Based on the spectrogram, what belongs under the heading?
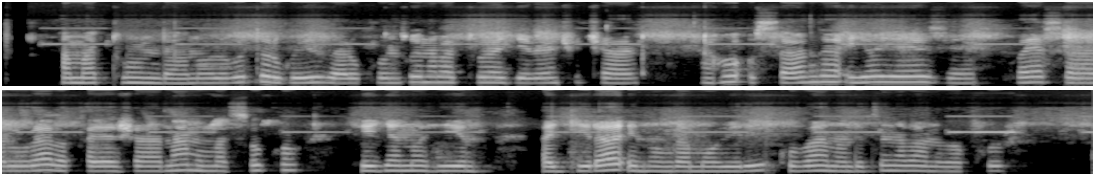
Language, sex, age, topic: Kinyarwanda, male, 18-24, agriculture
